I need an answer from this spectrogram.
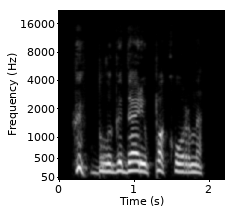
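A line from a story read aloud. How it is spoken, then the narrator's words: Stifled snort. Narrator (Russian): сдавленно фыркнул Лоренс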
